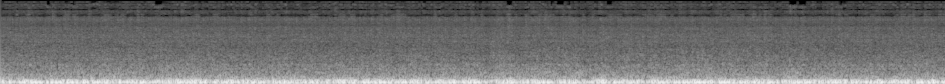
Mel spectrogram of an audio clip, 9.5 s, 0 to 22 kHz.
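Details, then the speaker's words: 1967 Chevy C10 with LS swap, plugged injectors from dirty fuel, after forgotten injector plugs on one bank were reconnected: deep, even V8 idle with no stumble; all eight firing. "So, instead of four cylinders, that's running on all eight."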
